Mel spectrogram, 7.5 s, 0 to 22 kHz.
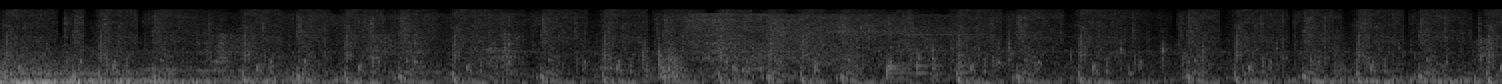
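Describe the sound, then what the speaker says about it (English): Water being boiled while crafting in Fallout 76, heard as a steady bubbling, pouring wash that stays at an even level throughout with no voices. "let's boil some water"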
